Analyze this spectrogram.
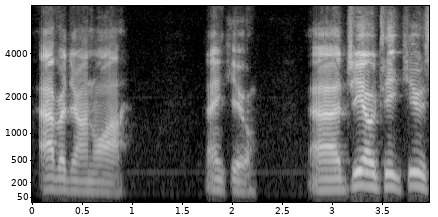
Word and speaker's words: Auberjonois: Roxod says pronounce his last name Auberjonois. Auberjonois.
